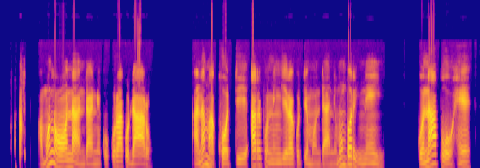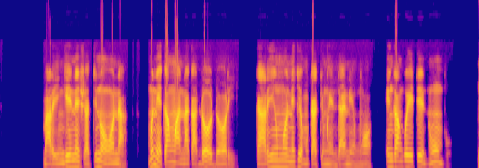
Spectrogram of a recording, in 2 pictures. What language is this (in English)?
Ndau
